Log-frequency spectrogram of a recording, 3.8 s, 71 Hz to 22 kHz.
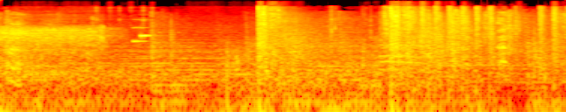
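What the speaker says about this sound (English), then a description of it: "Oh no, I've got a bloody machine gun" Fallout 4 super mutant firing a machine gun, dense bursts of gunfire that swell and thicken partway through over a continuous background roar.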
